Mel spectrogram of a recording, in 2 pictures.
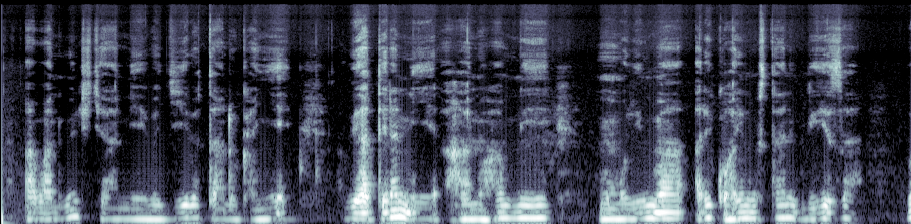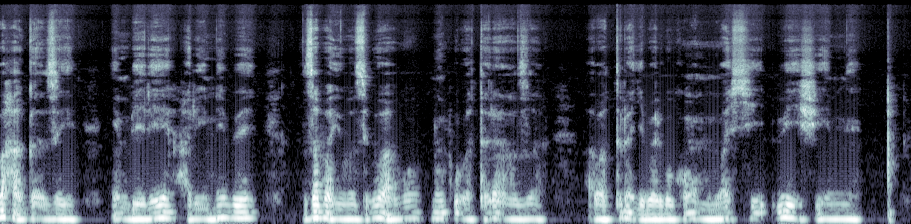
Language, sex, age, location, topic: Kinyarwanda, female, 25-35, Nyagatare, government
